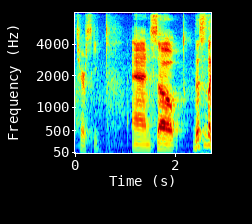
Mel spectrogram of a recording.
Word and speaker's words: Tversky: I don't know how to pronounce this very well either, but I think it's pronounced Tversky.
